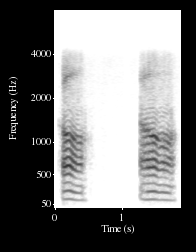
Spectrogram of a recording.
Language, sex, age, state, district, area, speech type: Assamese, male, 45-60, Assam, Majuli, urban, conversation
